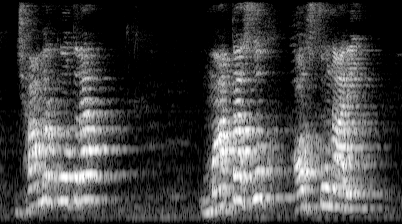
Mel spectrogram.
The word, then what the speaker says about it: Ksan: मेघालय, मेघालय में 3 important mine है, उमरालोंग, मावलोंग और तीसरा सान, जिसकी स्पेलिंग है KSAN।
